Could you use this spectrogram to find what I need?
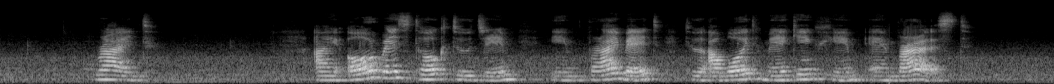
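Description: A second young woman answers calmly and clearly, close to a microphone.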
